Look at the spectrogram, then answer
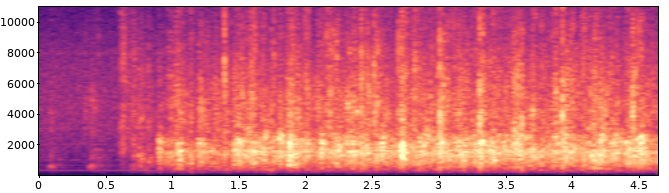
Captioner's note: crowd applauds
